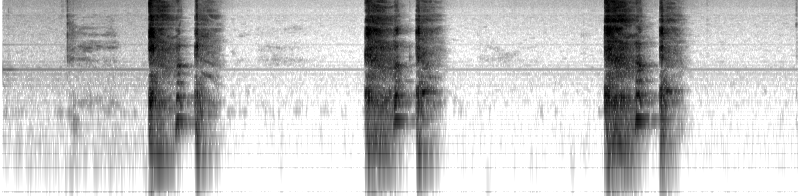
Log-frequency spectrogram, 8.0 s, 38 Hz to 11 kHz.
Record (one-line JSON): {"three_cough_length": "8.0 s", "three_cough_amplitude": 32768, "three_cough_signal_mean_std_ratio": 0.31, "survey_phase": "beta (2021-08-13 to 2022-03-07)", "age": "65+", "gender": "Female", "wearing_mask": "No", "symptom_sore_throat": true, "symptom_onset": "12 days", "smoker_status": "Ex-smoker", "respiratory_condition_asthma": false, "respiratory_condition_other": false, "recruitment_source": "REACT", "submission_delay": "3 days", "covid_test_result": "Negative", "covid_test_method": "RT-qPCR"}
